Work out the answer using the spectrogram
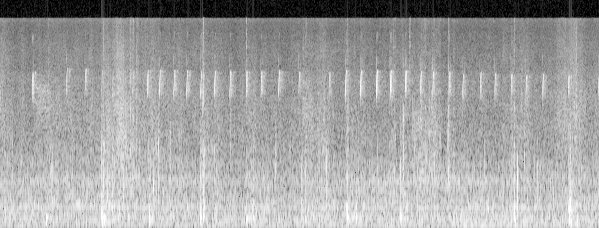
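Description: Faint, rapid series of short high chirps, all at one pitch, about five a second in runs with brief gaps, from a small bird. Soft thuds of footsteps on stone come and go beneath them, one louder about one and a half seconds in.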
